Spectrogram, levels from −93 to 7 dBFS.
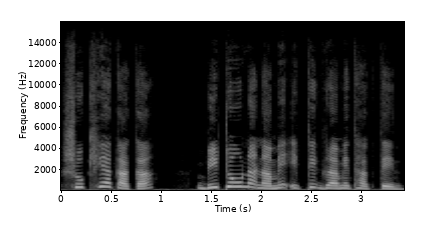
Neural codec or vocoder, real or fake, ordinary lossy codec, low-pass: vocoder, 44.1 kHz, 128 mel bands, Pupu-Vocoder; fake; Opus, 64 kbps; 14.4 kHz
